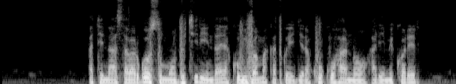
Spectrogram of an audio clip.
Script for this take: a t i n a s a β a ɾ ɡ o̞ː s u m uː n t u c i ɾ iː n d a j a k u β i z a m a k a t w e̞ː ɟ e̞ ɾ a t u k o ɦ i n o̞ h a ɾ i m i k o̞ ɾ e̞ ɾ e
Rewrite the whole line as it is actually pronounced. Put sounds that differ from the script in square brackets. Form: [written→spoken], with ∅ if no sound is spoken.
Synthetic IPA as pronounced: a t i n a s a β a ɾ ɡ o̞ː s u m uː n t u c i ɾ iː n d a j a k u β i [z→v] a m a k a t w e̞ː ɟ e̞ ɾ a [t→k] u k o ɦ [i→a] n o̞ h a ɾ i m i k o̞ ɾ e̞ ɾ e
